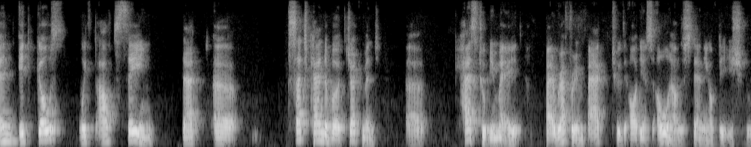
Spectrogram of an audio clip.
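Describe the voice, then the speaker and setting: The speaker has a non-native accent and a fairly slow pace with long, frequent pauses. Their pitch swings very widely. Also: man, fairly high pitch for a man. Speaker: academic speaker. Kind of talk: lecture. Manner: halting, many filler uhs.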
